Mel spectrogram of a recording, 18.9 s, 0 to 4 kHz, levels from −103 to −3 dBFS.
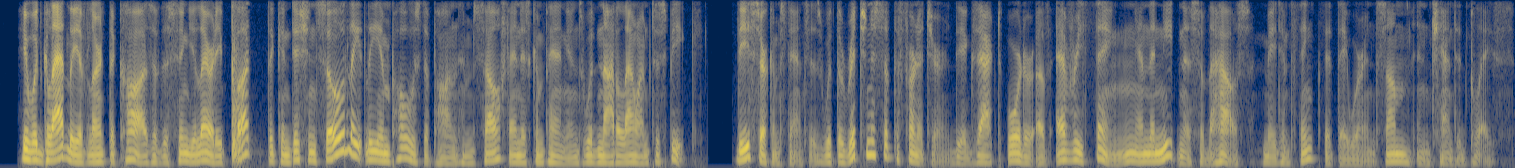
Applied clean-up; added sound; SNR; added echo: none; Slam; 12 dB; none.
